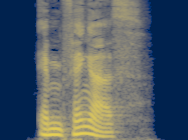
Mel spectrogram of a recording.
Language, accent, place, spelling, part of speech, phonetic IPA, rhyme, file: German, Germany, Berlin, Empfängers, noun, [ɛmˈp͡fɛŋɐs], -ɛŋɐs, De-Empfängers.ogg
- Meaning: genitive singular of Empfänger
